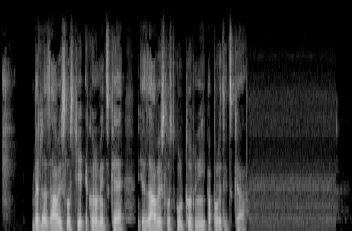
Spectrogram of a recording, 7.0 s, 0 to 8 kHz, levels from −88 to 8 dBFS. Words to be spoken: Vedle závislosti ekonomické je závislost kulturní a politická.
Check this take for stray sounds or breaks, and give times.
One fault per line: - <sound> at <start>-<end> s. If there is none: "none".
none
